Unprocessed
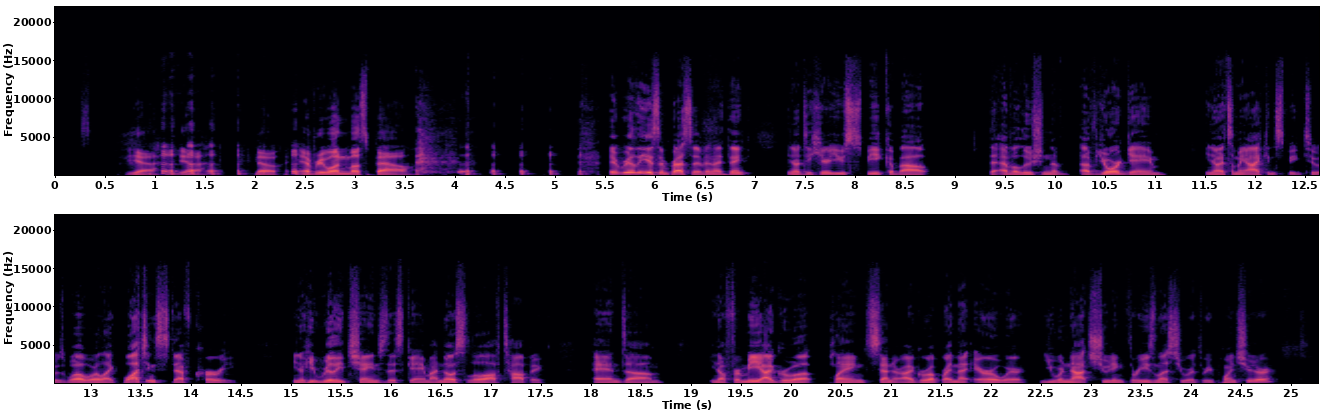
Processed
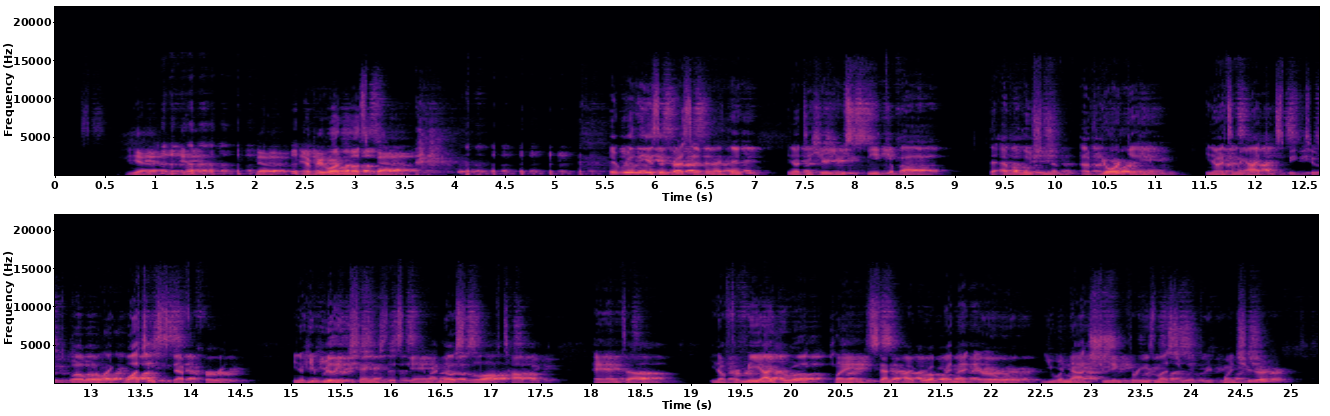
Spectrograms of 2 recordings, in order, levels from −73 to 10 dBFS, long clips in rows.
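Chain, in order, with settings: LFO notch saw down 0.77 Hz 600–3300 Hz; on a send: reverb RT60 0.35 s, pre-delay 70 ms, DRR 1.5 dB

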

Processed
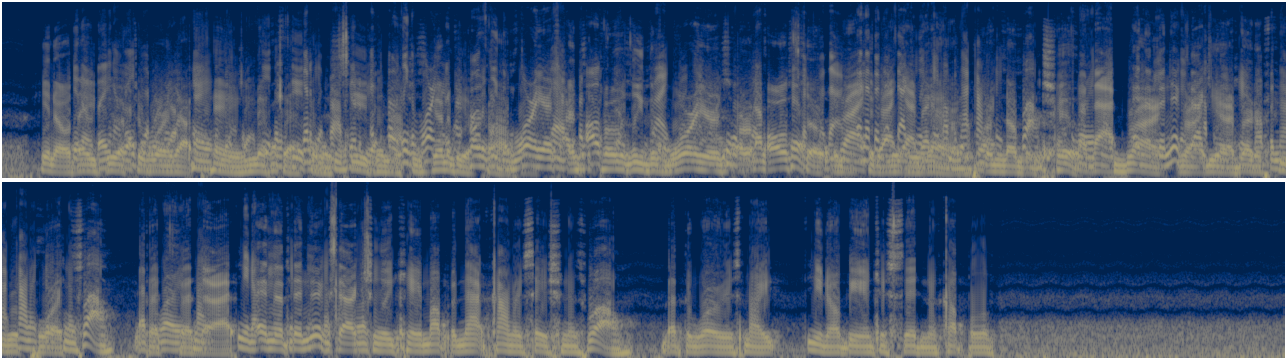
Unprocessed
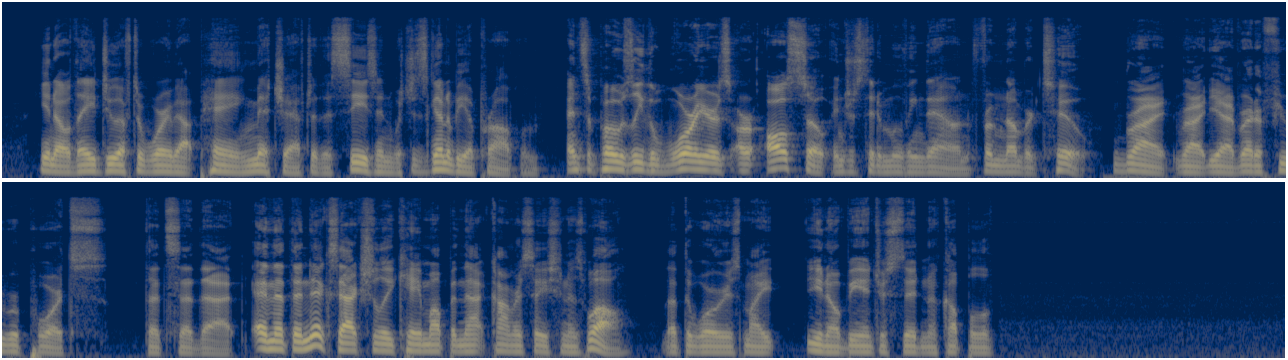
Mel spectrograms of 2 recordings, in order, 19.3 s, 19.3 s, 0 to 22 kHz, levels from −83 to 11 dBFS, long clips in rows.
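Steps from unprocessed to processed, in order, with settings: Wiener smoothing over 41 samples; echoes that change speed 0.322 s, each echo +6 st, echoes 2, each echo -6 dB; vibrato 3.9 Hz 67 cents; low shelf 270 Hz -4 dB; fast leveller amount 100%; gain -5 dB

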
